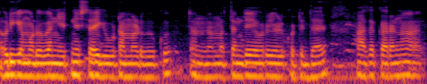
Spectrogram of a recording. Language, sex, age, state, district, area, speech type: Kannada, male, 18-30, Karnataka, Koppal, rural, spontaneous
